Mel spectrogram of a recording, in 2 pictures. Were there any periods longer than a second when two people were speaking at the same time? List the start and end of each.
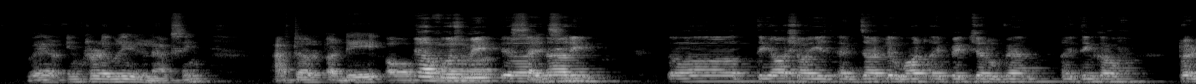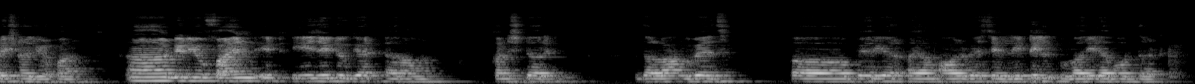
4.1-5.8

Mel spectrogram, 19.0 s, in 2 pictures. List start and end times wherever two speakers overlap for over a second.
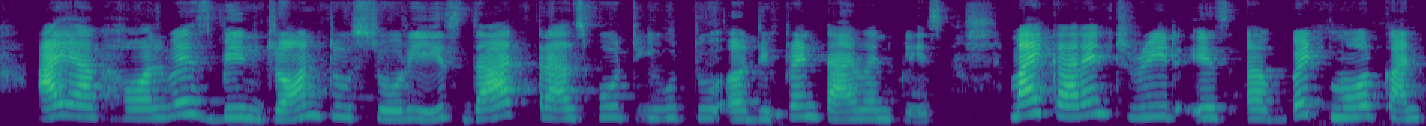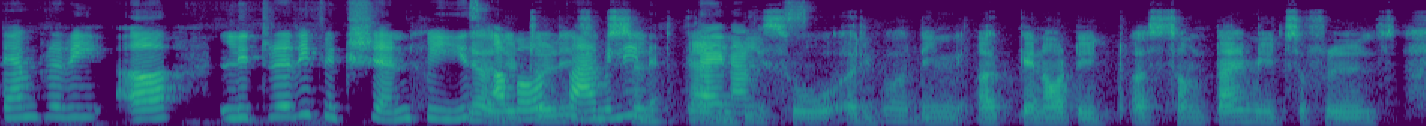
12.6-14.6

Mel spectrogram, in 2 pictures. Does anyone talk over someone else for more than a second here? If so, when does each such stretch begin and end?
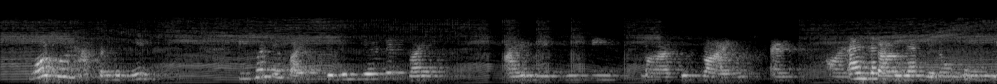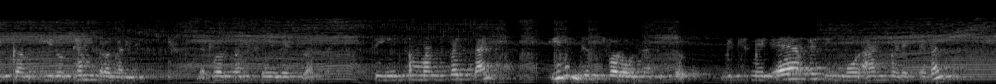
8.5-9.8

